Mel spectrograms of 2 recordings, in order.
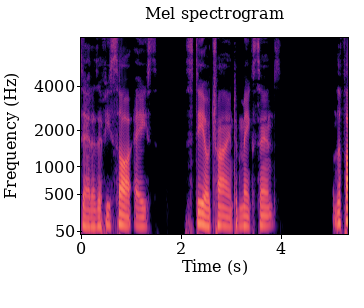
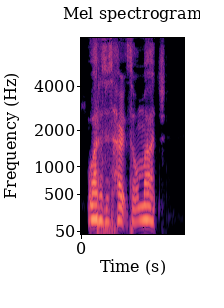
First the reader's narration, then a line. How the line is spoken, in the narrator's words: panted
